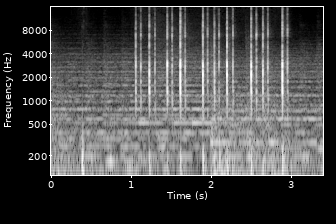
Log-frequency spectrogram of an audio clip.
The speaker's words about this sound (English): I don't know if I'm that much of a keyboard snob, but I got this mechanical keyboard a while back, and I don't know, it certainly feels better to type on. And I feel like I type better, but I'm not really actually sure about that.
